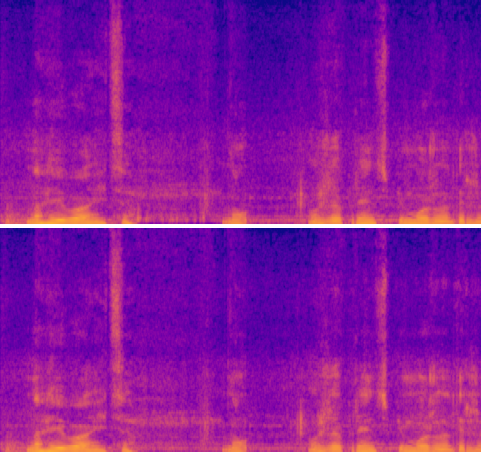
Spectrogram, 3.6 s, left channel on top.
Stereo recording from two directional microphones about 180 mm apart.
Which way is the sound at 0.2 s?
10° left (ahead or behind).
